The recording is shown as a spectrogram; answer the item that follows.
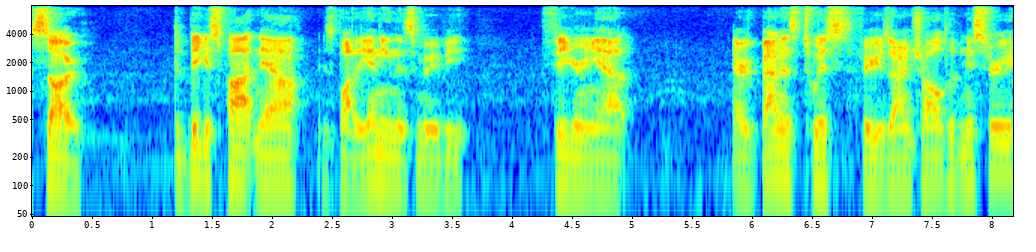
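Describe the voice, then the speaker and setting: In an Australian accent, a man speaks at a moderate pace with long, frequent pauses, a bright, sharp tone and fairly even intonation. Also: fairly low pitch for a man. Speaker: podcast co-host, movie reviewer. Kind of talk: casual chat, movie review.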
